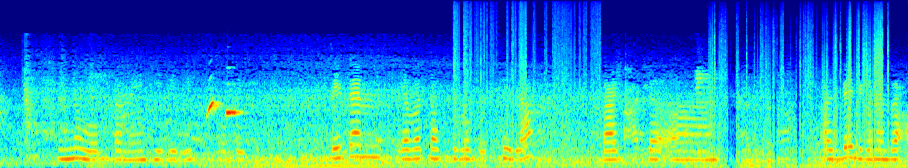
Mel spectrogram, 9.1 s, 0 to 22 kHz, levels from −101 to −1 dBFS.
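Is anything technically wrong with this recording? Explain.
Yes. Irregular bursts of scratchy crackle break up the sound from 4.54 to 6.02 s and again from 7.10 to 8.90 s. This is loose connector crackle: a worn or dirty contact keeps making and breaking as it shifts, chopping the signal into fragments.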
